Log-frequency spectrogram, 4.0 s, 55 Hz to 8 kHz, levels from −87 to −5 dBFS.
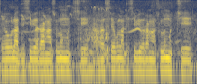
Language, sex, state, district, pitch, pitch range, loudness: Chakma, male, Tripura, Dhalai, 120 Hz, 115-125 Hz, -17 LUFS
